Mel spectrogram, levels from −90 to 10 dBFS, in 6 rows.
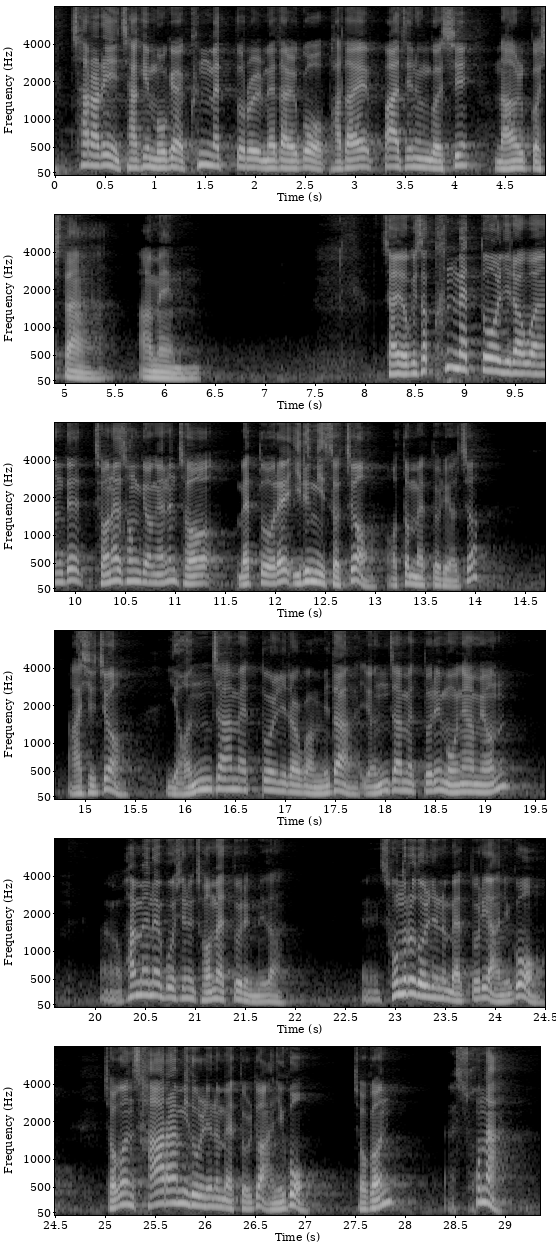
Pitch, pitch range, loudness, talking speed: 145 Hz, 125-175 Hz, -27 LUFS, 260 characters per minute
